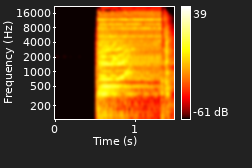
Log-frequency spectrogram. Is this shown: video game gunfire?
no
